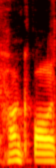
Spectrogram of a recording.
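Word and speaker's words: honkbal: Honkball is how you say baseball in Dutch.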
